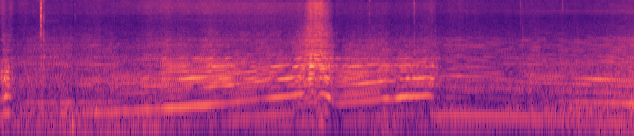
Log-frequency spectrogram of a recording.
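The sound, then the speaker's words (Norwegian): A car engine revs hard and accelerates, its pitch climbing steadily, dropping briefly at a gear change, then rising again; loud throughout, with a faint whoosh at the shift. “Og setter deg bak rattet I en bil som det her, og innser, oi, dette jo faktisk veldig, veldig gøy.”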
